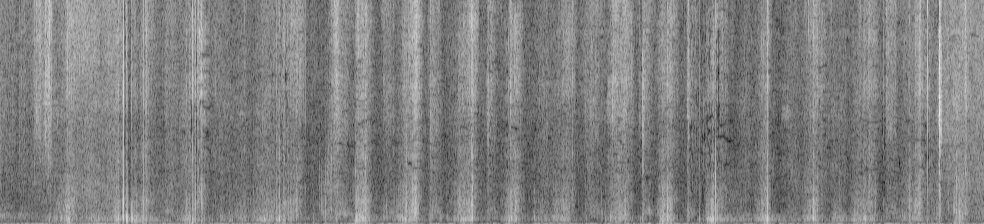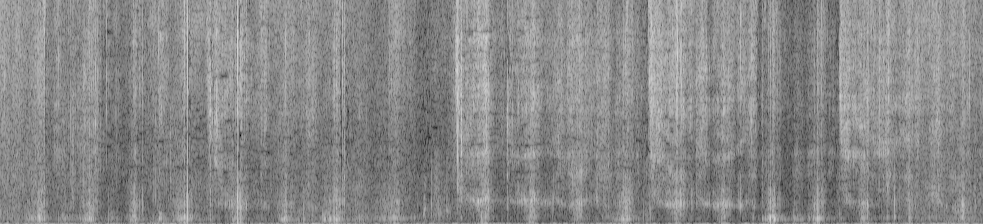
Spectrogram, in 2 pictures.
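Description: Close-up chewing and biting of crumb-coated ice dessert blocks, with a steady run of irregular crisp crunches and crackles.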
